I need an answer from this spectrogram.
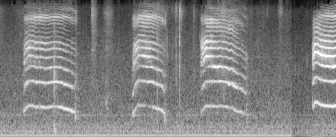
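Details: Young cat with a changing voice, cured of FIP, repeats long, bright meows about every one and a half seconds, each holding a level tone and dipping slightly at the end, four calls in all, indoors and quiet.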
